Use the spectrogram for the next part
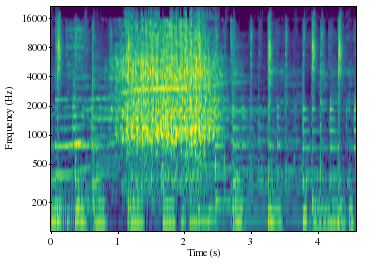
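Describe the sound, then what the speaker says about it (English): Sewing machine stitching cotton fabric for a baby's bow headband, a close, fast rattling run of stitches that pauses briefly and starts again, loud and alone without speech. "and continue sewing to the end."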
